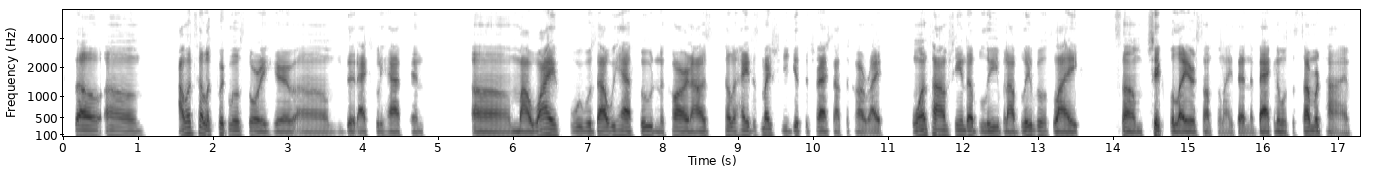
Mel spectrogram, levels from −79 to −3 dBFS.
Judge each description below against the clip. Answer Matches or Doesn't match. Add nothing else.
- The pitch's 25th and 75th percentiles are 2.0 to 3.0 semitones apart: Matches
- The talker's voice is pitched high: Doesn't match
